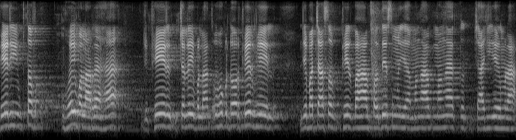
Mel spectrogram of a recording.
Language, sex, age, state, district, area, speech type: Maithili, female, 45-60, Bihar, Darbhanga, rural, spontaneous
